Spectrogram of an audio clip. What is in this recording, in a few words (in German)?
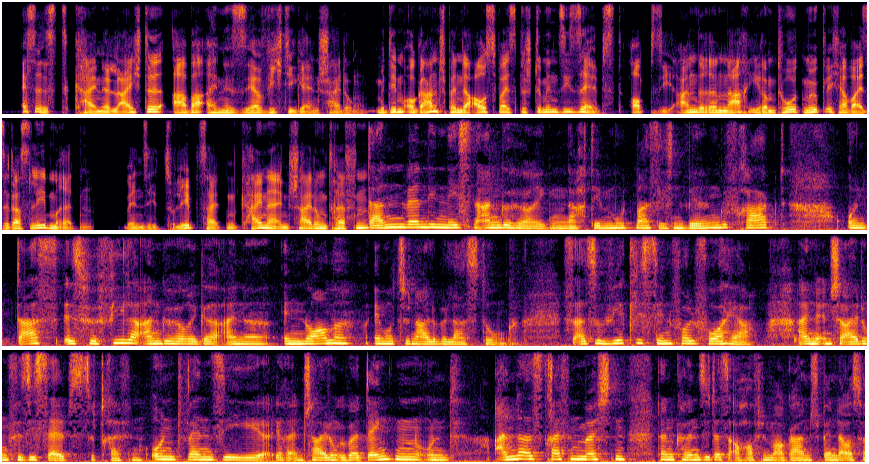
Radiospot; Tag der Organspende 2019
